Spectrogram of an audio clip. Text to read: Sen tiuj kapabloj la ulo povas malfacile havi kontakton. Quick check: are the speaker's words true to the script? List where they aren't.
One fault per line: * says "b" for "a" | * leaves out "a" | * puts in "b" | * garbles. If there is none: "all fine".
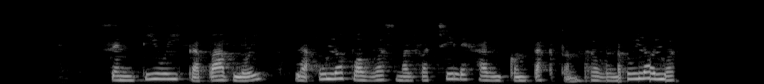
* garbles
